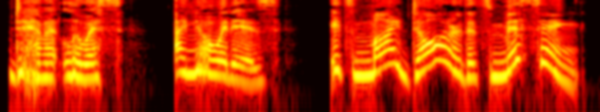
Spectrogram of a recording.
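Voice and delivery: high, loud outburst at Lewis; desperate mother lashing out loudly; angry shout. A narrator's reading. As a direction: shout it, pitch climbing as it goes. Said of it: "I shout".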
